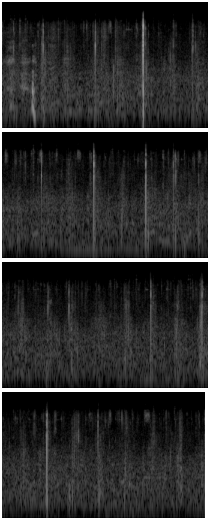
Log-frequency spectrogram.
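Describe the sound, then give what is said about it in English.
Footsteps of someone walking, a long steady series of crisp steps at a regular pace, some sharper and louder than others, over a soft low background. “Let you enjoy the sounds as I walk, as I've run out of breath to talk.”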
